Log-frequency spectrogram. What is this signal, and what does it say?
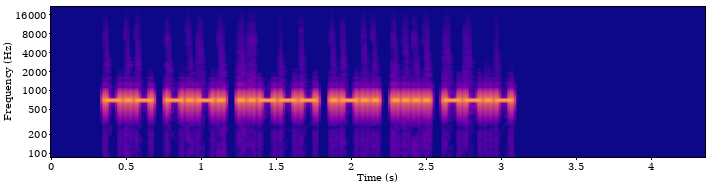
Morse code, heard as a keyed tone, about 36 wpm, 700 Hz. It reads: KC2LHQ
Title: USA Call Signs - 6 Characters - 35wpm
